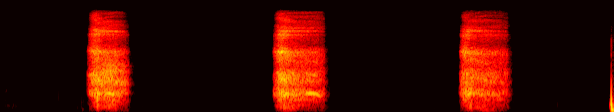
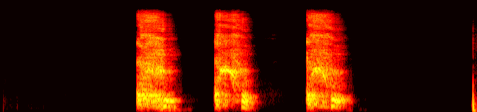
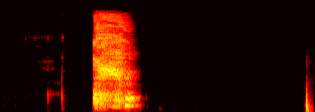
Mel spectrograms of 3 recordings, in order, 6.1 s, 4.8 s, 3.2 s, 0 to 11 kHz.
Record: exhalation_length: 6.1 s
exhalation_amplitude: 7360
exhalation_signal_mean_std_ratio: 0.35
three_cough_length: 4.8 s
three_cough_amplitude: 13699
three_cough_signal_mean_std_ratio: 0.43
cough_length: 3.2 s
cough_amplitude: 11751
cough_signal_mean_std_ratio: 0.31
survey_phase: beta (2021-08-13 to 2022-03-07)
age: 45-64
gender: Male
wearing_mask: 'No'
symptom_cough_any: true
symptom_runny_or_blocked_nose: true
symptom_headache: true
symptom_change_to_sense_of_smell_or_taste: true
symptom_loss_of_taste: true
symptom_onset: 4 days
smoker_status: Never smoked
respiratory_condition_asthma: false
respiratory_condition_other: false
recruitment_source: Test and Trace
submission_delay: 2 days
covid_test_result: Positive
covid_test_method: ePCR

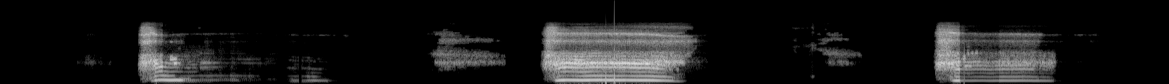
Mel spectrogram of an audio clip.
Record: exhalation_length: 11.7 s
exhalation_amplitude: 32702
exhalation_signal_mean_std_ratio: 0.4
survey_phase: beta (2021-08-13 to 2022-03-07)
age: 45-64
gender: Female
wearing_mask: 'No'
symptom_runny_or_blocked_nose: true
smoker_status: Ex-smoker
respiratory_condition_asthma: true
respiratory_condition_other: false
recruitment_source: REACT
submission_delay: 1 day
covid_test_result: Negative
covid_test_method: RT-qPCR
influenza_a_test_result: Unknown/Void
influenza_b_test_result: Unknown/Void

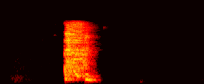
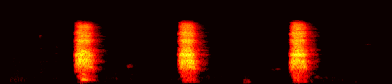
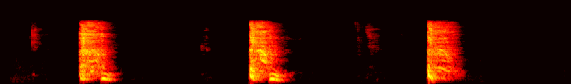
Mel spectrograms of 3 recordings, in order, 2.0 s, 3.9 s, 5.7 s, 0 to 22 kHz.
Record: cough_length: 2.0 s
cough_amplitude: 22328
cough_signal_mean_std_ratio: 0.29
exhalation_length: 3.9 s
exhalation_amplitude: 28079
exhalation_signal_mean_std_ratio: 0.28
three_cough_length: 5.7 s
three_cough_amplitude: 29283
three_cough_signal_mean_std_ratio: 0.29
survey_phase: alpha (2021-03-01 to 2021-08-12)
age: 18-44
gender: Female
wearing_mask: 'No'
symptom_fatigue: true
smoker_status: Never smoked
respiratory_condition_asthma: true
respiratory_condition_other: false
recruitment_source: Test and Trace
submission_delay: 2 days
covid_test_result: Positive
covid_test_method: RT-qPCR
covid_ct_value: 20.6
covid_ct_gene: ORF1ab gene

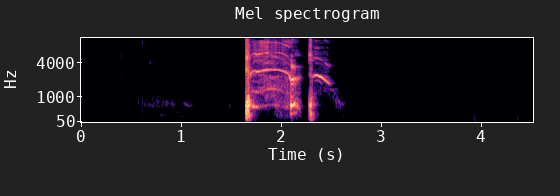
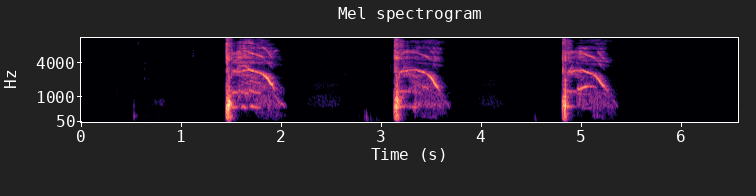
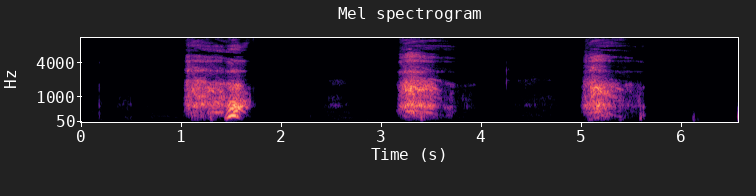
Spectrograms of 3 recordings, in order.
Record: cough_length: 4.5 s
cough_amplitude: 32768
cough_signal_mean_std_ratio: 0.28
three_cough_length: 6.6 s
three_cough_amplitude: 32768
three_cough_signal_mean_std_ratio: 0.31
exhalation_length: 6.6 s
exhalation_amplitude: 16138
exhalation_signal_mean_std_ratio: 0.35
survey_phase: beta (2021-08-13 to 2022-03-07)
age: 45-64
gender: Female
wearing_mask: 'No'
symptom_cough_any: true
symptom_shortness_of_breath: true
symptom_onset: 12 days
smoker_status: Current smoker (e-cigarettes or vapes only)
respiratory_condition_asthma: true
respiratory_condition_other: false
recruitment_source: REACT
submission_delay: 17 days
covid_test_result: Negative
covid_test_method: RT-qPCR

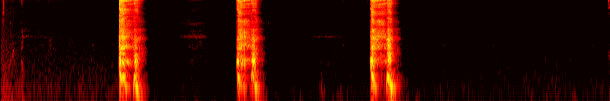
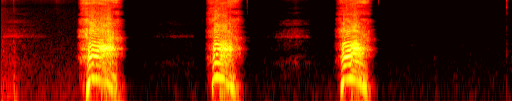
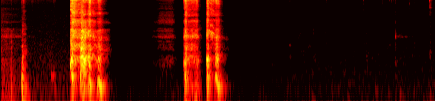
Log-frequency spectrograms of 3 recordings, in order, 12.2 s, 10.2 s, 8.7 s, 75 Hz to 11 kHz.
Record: three_cough_length: 12.2 s
three_cough_amplitude: 32768
three_cough_signal_mean_std_ratio: 0.22
exhalation_length: 10.2 s
exhalation_amplitude: 32768
exhalation_signal_mean_std_ratio: 0.37
cough_length: 8.7 s
cough_amplitude: 32768
cough_signal_mean_std_ratio: 0.24
survey_phase: beta (2021-08-13 to 2022-03-07)
age: 65+
gender: Male
wearing_mask: 'No'
symptom_runny_or_blocked_nose: true
smoker_status: Ex-smoker
respiratory_condition_asthma: false
respiratory_condition_other: false
recruitment_source: REACT
submission_delay: 2 days
covid_test_result: Negative
covid_test_method: RT-qPCR
influenza_a_test_result: Negative
influenza_b_test_result: Negative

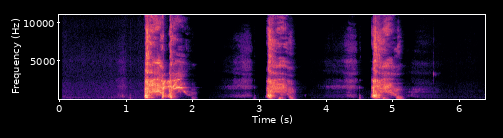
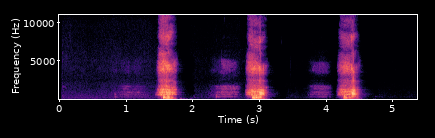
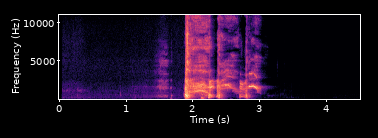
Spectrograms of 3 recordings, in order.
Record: three_cough_length: 6.4 s
three_cough_amplitude: 32768
three_cough_signal_mean_std_ratio: 0.3
exhalation_length: 5.4 s
exhalation_amplitude: 32767
exhalation_signal_mean_std_ratio: 0.27
cough_length: 4.5 s
cough_amplitude: 32768
cough_signal_mean_std_ratio: 0.29
survey_phase: beta (2021-08-13 to 2022-03-07)
age: 65+
gender: Male
wearing_mask: 'No'
symptom_cough_any: true
symptom_runny_or_blocked_nose: true
symptom_sore_throat: true
symptom_onset: 3 days
smoker_status: Never smoked
respiratory_condition_asthma: false
respiratory_condition_other: false
recruitment_source: Test and Trace
submission_delay: 1 day
covid_test_result: Positive
covid_test_method: RT-qPCR
covid_ct_value: 20.1
covid_ct_gene: ORF1ab gene
covid_ct_mean: 20.6
covid_viral_load: 170000 copies/ml
covid_viral_load_category: Low viral load (10K-1M copies/ml)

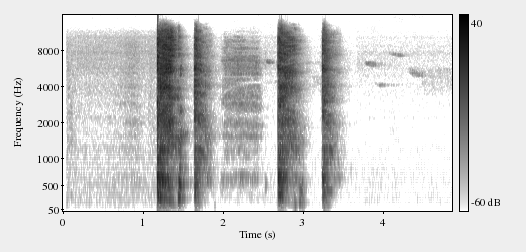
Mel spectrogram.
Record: cough_length: 4.9 s
cough_amplitude: 31996
cough_signal_mean_std_ratio: 0.25
survey_phase: alpha (2021-03-01 to 2021-08-12)
age: 45-64
gender: Female
wearing_mask: 'No'
symptom_none: true
symptom_onset: 4 days
smoker_status: Ex-smoker
respiratory_condition_asthma: false
respiratory_condition_other: false
recruitment_source: REACT
submission_delay: 2 days
covid_test_result: Negative
covid_test_method: RT-qPCR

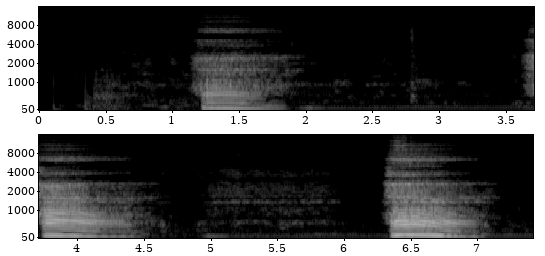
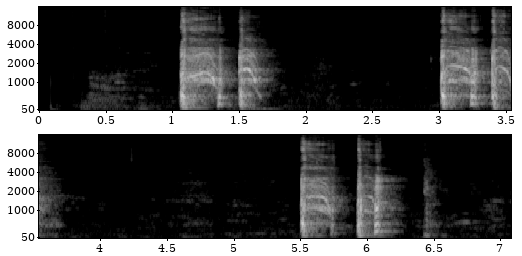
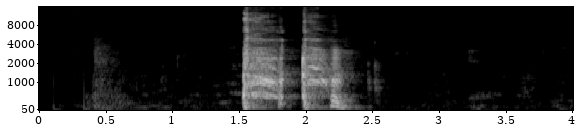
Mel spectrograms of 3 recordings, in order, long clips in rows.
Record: exhalation_length: 7.4 s
exhalation_amplitude: 11012
exhalation_signal_mean_std_ratio: 0.36
three_cough_length: 7.1 s
three_cough_amplitude: 32767
three_cough_signal_mean_std_ratio: 0.33
cough_length: 4.0 s
cough_amplitude: 27400
cough_signal_mean_std_ratio: 0.31
survey_phase: beta (2021-08-13 to 2022-03-07)
age: 18-44
gender: Male
wearing_mask: 'No'
symptom_runny_or_blocked_nose: true
symptom_sore_throat: true
smoker_status: Never smoked
respiratory_condition_asthma: false
respiratory_condition_other: false
recruitment_source: REACT
submission_delay: 1 day
covid_test_result: Negative
covid_test_method: RT-qPCR
influenza_a_test_result: Negative
influenza_b_test_result: Negative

